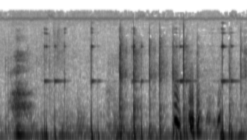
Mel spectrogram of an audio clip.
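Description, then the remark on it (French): Crisp ASMR tapping and clicking, a quick irregular run of light fingernail taps on a hard object, with a brief bit of voice murmuring near the start. “Je vais faire de la SMR. Top flop, top flop, top flop culture. Attends, ça, je suis sûre. Mais j'ai pas d'ongles.”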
